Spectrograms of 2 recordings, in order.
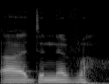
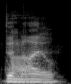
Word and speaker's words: Denial: You got the series Deniv. I'm saying it wrong. Uh, Denial. Denial. Oh All yeah. the all Oh yeah, the the V's are A's.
